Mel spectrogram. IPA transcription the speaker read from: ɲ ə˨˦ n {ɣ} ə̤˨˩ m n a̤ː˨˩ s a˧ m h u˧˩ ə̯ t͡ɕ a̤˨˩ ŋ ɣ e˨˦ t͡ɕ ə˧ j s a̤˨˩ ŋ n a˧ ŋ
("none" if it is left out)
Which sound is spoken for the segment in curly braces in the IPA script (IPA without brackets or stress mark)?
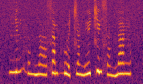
h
